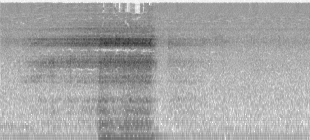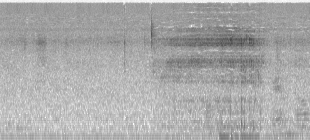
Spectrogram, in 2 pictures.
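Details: Snoring from Renzo, a sleeping Mastiff dog; snoring.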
